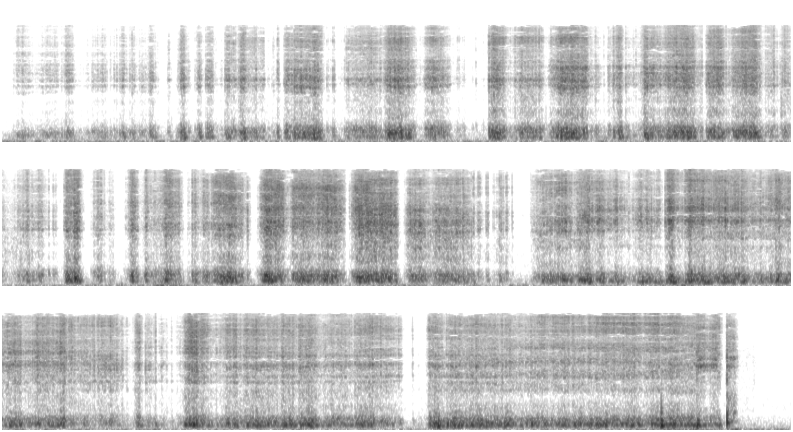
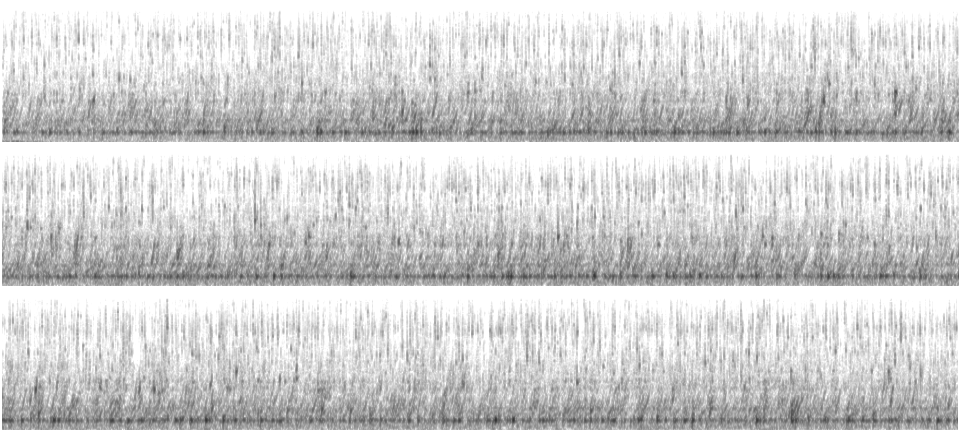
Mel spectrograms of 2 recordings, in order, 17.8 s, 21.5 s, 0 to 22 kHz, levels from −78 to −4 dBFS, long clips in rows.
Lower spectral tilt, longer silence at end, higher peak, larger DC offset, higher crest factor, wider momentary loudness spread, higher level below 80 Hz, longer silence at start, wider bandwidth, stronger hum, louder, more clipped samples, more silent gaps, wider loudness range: about the same, -3 dB/octave vs -4 dB/octave; about the same, 0 s vs 0 s; first, -8 dBFS vs -12 dBFS; neither; about the same, 22 dB vs 22 dB; first, 14 LU vs 4 LU; about the same, -54 dBFS vs -56 dBFS; about the same, 0 s vs 0 s; second, 11.5 kHz vs 17 kHz; neither; first, -28 LUFS vs -33 LUFS; neither; neither; first, 5 LU vs 2 LU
